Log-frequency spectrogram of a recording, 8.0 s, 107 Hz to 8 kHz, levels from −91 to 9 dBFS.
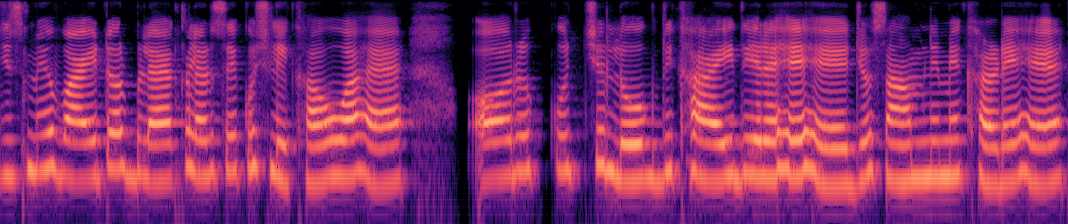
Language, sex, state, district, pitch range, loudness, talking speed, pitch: Hindi, female, Haryana, Charkhi Dadri, 250-295 Hz, -15 LUFS, 165 wpm, 270 Hz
